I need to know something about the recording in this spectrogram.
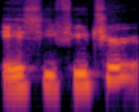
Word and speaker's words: AC Future: guests here Arthur Jason COO of is it AC future am I pronouncing that correct ly yes Brian thank you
